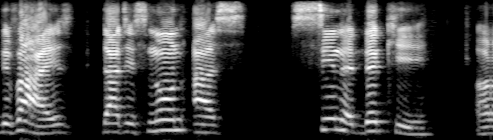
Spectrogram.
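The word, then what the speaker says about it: synecdoche: The first line gives us a poetic device that is known as Sinedeki, all right? Although some people might try to argue Sinedeki. Of course, some students mispronounce this as Sinodoche.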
